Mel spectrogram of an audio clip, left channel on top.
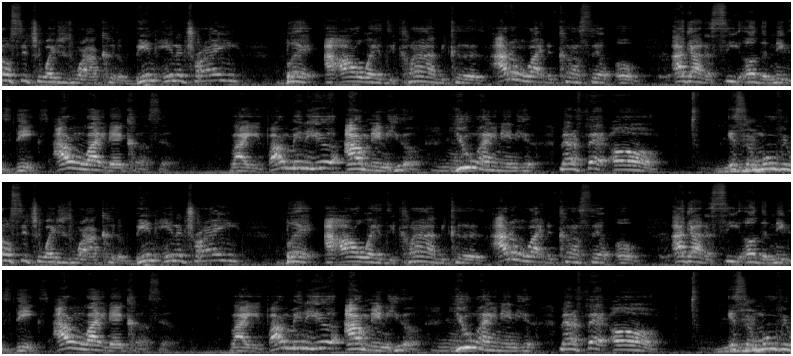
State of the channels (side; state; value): both; normal; correlation 0.90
